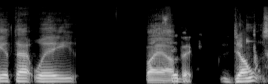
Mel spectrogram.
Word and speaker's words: biopic: Is it like myopic? It's not it's biopic. It's a biopic. It's a bio picture, biographical picture. Yes. Will you please say it that way? Biopic.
